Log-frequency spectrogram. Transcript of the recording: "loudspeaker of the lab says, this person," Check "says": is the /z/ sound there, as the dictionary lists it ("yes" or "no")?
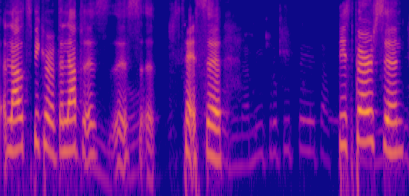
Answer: no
